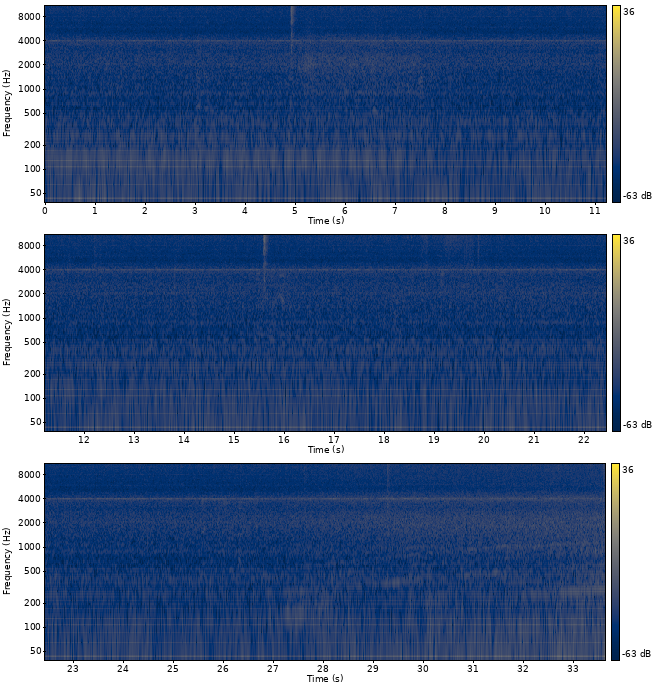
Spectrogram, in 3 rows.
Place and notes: Neihu Line, Taipei City - Compartments in the MRT
from Dazhi station to Zhongshan Junior High School station
Binaural recordings, Please turn up the volume a little
Zoom H4n+ Soundman OKM II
